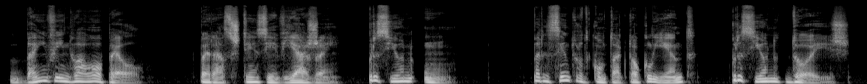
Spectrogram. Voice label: Portuguese voiceover telephone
